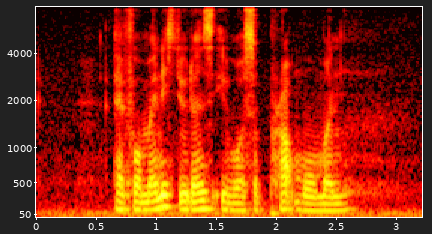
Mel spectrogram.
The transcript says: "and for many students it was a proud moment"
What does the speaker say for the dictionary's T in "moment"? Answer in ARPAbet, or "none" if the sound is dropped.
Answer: none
